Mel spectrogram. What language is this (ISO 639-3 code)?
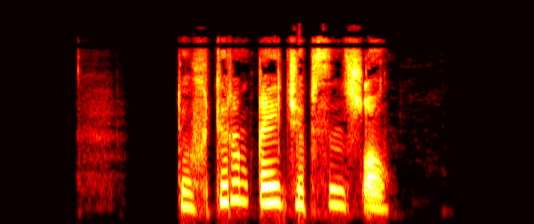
kbd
